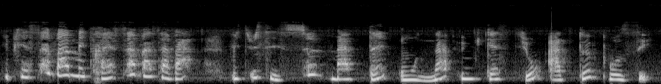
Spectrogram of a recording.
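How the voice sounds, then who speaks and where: A woman playing an eager, earnest little schoolgirl with halting, childlike chatter in a scripted educational radio dialogue. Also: high-pitched, sing-song, slightly rough, lo-fi sound, exaggerated voice. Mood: chatty, eager. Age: child character in primary school.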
